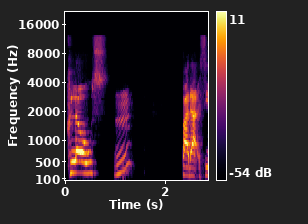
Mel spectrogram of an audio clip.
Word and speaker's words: closes: si, usualmente lo pronunciamos close, si le agregamos la S, ahí sí la E se pronuncia como una I, entonces close con S es closes.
